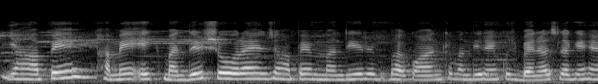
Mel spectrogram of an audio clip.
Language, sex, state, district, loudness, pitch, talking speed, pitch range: Hindi, female, Bihar, Begusarai, -16 LUFS, 240 Hz, 210 wpm, 230-255 Hz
